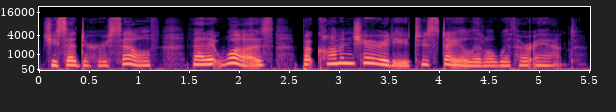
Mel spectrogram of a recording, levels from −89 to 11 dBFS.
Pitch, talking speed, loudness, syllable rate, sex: 250 Hz, 185 wpm, -16 LUFS, 4.6 syllables/s, female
